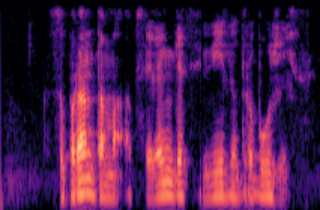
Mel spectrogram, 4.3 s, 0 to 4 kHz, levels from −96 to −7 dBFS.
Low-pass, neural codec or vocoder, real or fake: 3.6 kHz; none; real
